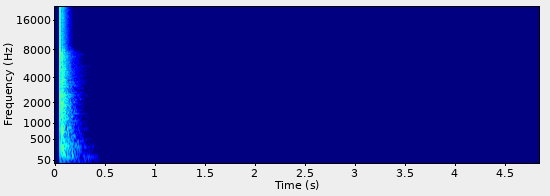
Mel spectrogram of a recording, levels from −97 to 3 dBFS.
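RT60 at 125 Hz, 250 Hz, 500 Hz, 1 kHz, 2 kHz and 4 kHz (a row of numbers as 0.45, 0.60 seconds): 0.70, 0.50, 0.45, 0.35, 0.35, 0.40 seconds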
